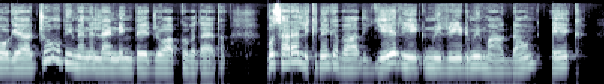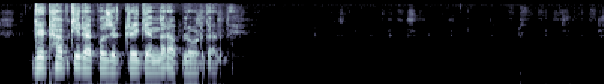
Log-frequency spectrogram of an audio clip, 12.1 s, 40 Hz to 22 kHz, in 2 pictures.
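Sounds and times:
stylus scratching on tablet screen: 9.2 - 12.0.

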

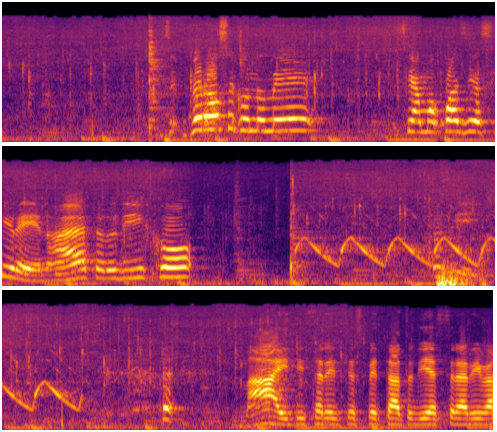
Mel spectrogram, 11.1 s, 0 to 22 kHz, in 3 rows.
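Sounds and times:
electronic warning siren wail: 5.9 - 8.2
low thump: 6.9 - 8.0.

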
